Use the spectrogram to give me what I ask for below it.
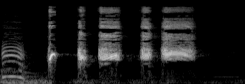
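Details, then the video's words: Chinese francolin crowing: a soft low tonal note, then five harsh, loud, broadband notes over about one and a half seconds, short, short, long, short, long, with silence between them. "Báo quá báo, đa đa mà gáy như thế thì thì bổi sao mà dám về"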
